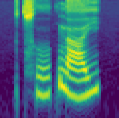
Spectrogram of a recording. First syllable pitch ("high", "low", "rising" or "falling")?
rising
